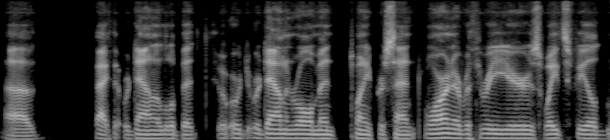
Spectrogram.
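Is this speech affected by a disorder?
No.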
